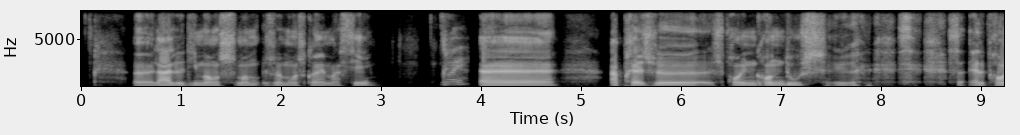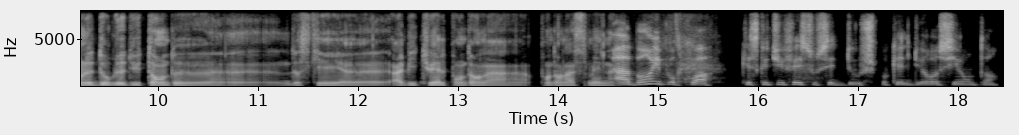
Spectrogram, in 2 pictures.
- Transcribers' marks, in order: chuckle; laughing while speaking: "Heu, c"
- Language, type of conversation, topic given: French, podcast, Quel est ton rituel du dimanche à la maison ?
